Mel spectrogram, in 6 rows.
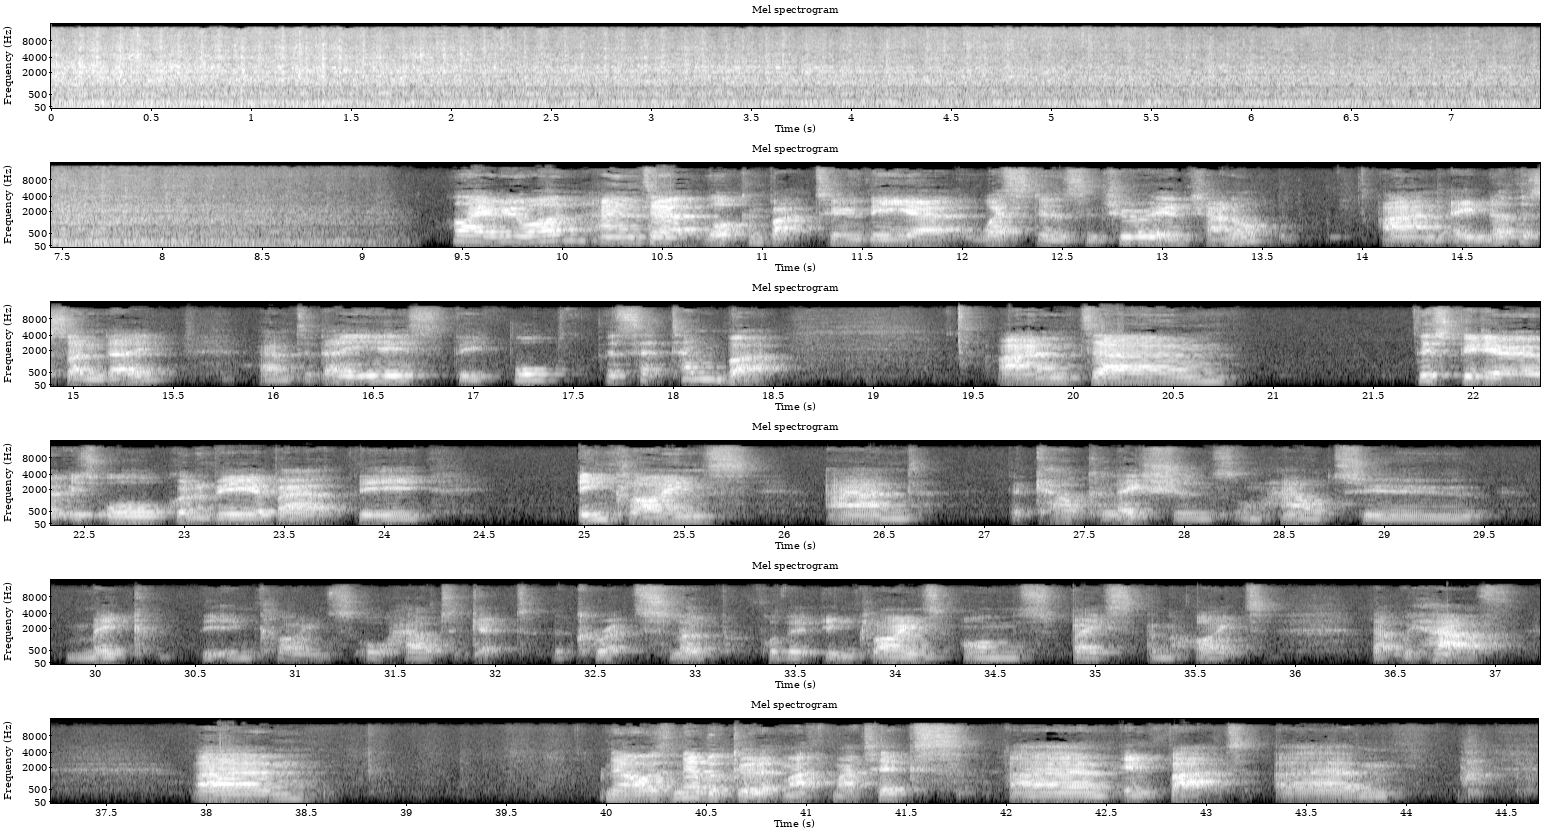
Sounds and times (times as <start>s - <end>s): Speech: 9.4s - 18.6s, 19.4s - 20.9s, 21.7s - 24.3s, 25.0s - 37.2s, 38.0s - 38.6s, 40.0s - 44.0s.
